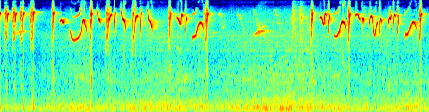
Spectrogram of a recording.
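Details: Rapid, high-pitched wavering whistles from a competition brown-throated sunbird, delivered in long runs with a one-second pause midway, over a soft low background hum.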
